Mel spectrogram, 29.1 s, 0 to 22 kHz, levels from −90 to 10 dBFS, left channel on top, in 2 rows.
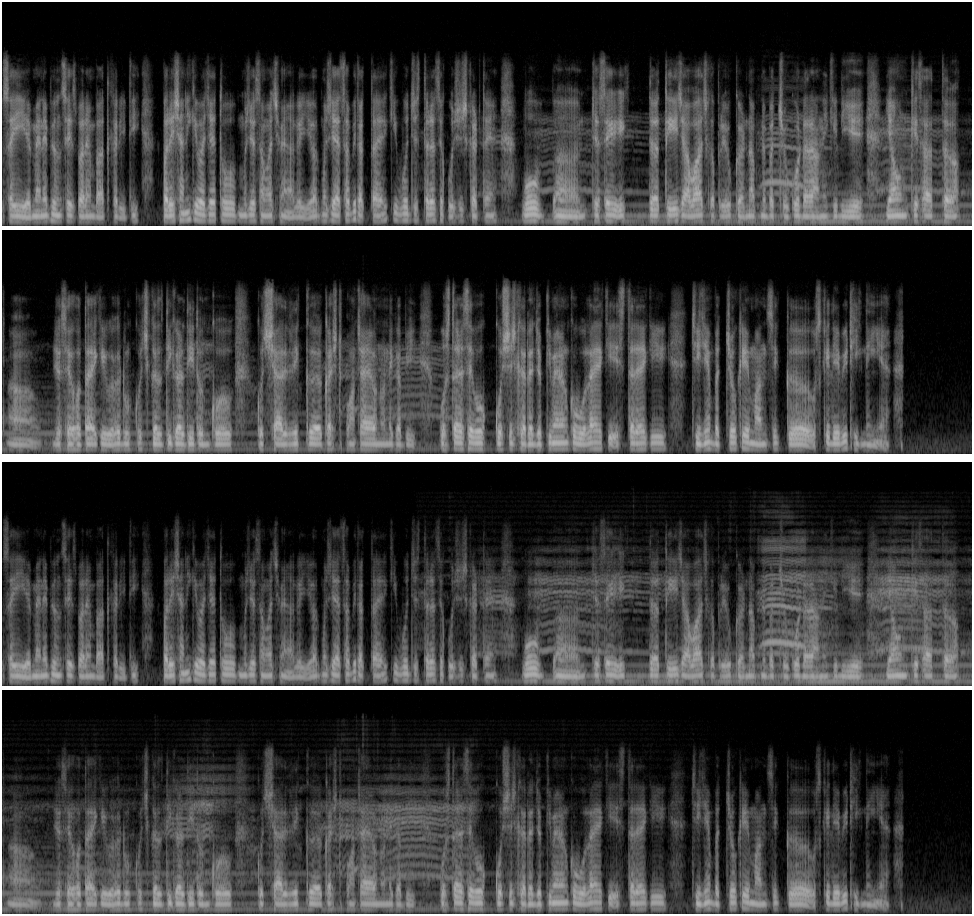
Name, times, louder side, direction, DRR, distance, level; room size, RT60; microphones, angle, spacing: voice 1, 0.0-9.4 9.7-28.1, left 3 dB, 65° left, 0.8 m, -27 dB
sound 1, 6.2-10.9 11.2-24.1, right 5 dB, 85° right, 6.5 m, -44 dB
sound 2, 6.9-23.7, right 2 dB, 65° right, 1.2 m, -47 dB
open air
head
